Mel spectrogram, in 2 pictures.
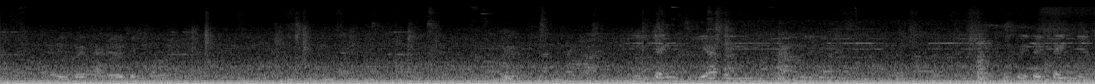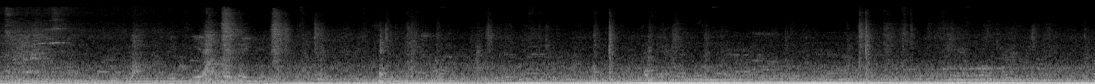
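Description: A tram's motor hums steadily.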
